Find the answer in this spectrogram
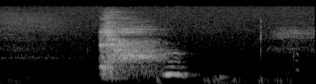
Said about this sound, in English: She's okay, people. She just has to cough. You gonna make it?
